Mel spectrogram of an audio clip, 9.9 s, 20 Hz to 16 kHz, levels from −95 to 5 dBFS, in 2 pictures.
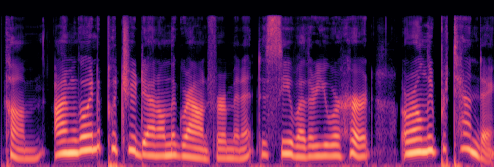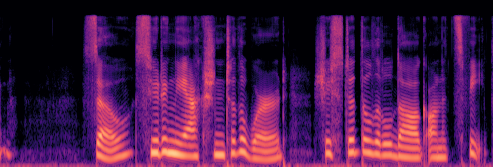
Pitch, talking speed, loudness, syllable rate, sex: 210 Hz, 230 wpm, -18 LUFS, 5.7 syllables/s, female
